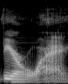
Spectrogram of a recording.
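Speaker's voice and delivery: exaggerated, really deep, low bass voice. Retelling own line from a film scene: imitating own deep voice. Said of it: "in a really deep voice".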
